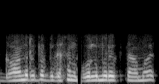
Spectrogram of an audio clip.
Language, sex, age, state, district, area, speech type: Kashmiri, male, 30-45, Jammu and Kashmir, Bandipora, rural, conversation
